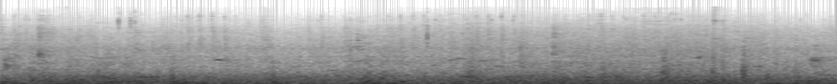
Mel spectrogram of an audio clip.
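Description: Skunk Train passenger cars rolling along the track in reverse: a steady low rumble of wheels on rails, with a few faint clicks.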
